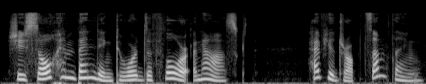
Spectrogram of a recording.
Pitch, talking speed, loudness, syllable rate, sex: 235 Hz, 185 wpm, -17 LUFS, 5.5 syllables/s, female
